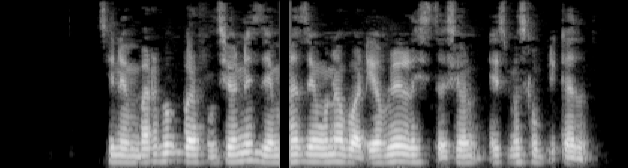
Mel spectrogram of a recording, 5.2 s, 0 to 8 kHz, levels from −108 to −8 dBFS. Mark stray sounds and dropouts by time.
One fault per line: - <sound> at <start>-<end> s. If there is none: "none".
- dropout at 2.3-2.4 s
